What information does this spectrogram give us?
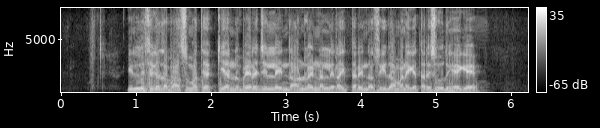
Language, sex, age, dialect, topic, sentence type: Kannada, male, 31-35, Coastal/Dakshin, agriculture, question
